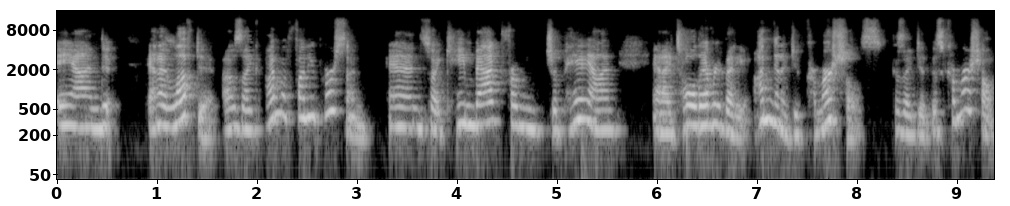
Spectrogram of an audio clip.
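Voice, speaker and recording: A woman with a Californian accent speaks at a high pitch and a fairly quick pace, with lively intonation. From Southern California. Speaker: former model and actress. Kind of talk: interview storytelling. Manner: animated.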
